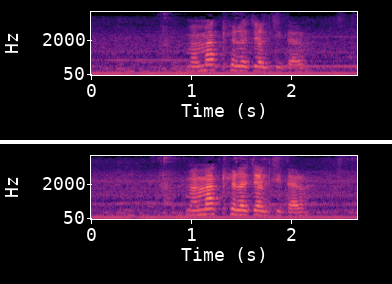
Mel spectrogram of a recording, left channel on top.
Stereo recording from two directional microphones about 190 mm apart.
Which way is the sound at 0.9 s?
15° right (ahead or behind).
